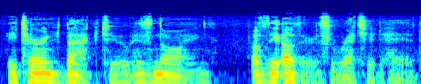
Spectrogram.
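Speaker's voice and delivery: hushed, grave verse narration, falling at phrase ends; poetry recitation. A narrator's reading. Father recounts his sons' deaths, grave hushed recitation. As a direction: recite slowly and bleakly, dropping soft at each death. Recites a translated poem aloud.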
